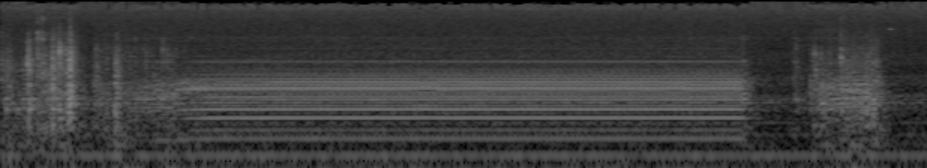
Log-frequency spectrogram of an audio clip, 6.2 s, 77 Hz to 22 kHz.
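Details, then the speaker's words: Mid-90s Mitsubishi HS-U760 S-VHS VCR that won't take a tape: the loading motor whines for about four seconds with no loading clunk, slipping. Bad loading belt; fixed with a new belt and a cleaning. "that's not good sounds like the loading motor's slipping"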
